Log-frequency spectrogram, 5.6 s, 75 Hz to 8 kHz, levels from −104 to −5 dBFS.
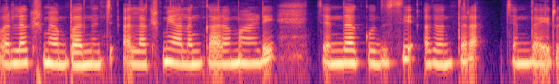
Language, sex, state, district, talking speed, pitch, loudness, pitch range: Kannada, female, Karnataka, Shimoga, 120 wpm, 245 Hz, -15 LUFS, 235-250 Hz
